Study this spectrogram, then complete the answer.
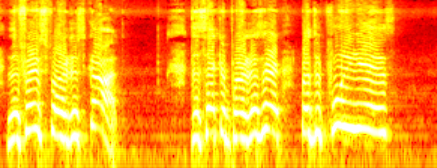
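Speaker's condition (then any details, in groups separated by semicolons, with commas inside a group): Cerebral palsy; wheelchair user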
